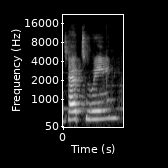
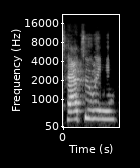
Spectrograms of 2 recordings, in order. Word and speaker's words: Tatooine: from all right how do you say it is it Tatooine yeah okay I'll make sure I say that right if you're up you ready world's like tattooing Oh wrong never mind I'm moving on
